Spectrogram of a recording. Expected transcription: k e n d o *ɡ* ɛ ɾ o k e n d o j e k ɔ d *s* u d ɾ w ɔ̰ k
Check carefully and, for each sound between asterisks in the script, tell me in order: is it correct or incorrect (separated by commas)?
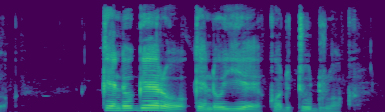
correct, incorrect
